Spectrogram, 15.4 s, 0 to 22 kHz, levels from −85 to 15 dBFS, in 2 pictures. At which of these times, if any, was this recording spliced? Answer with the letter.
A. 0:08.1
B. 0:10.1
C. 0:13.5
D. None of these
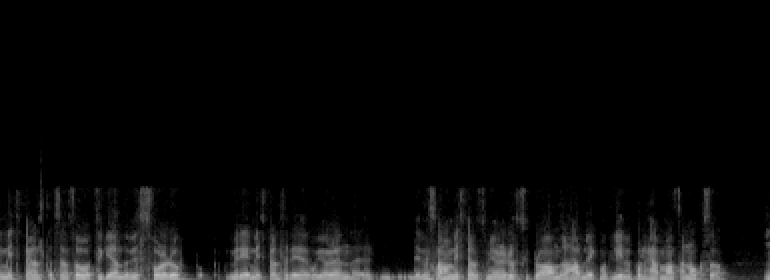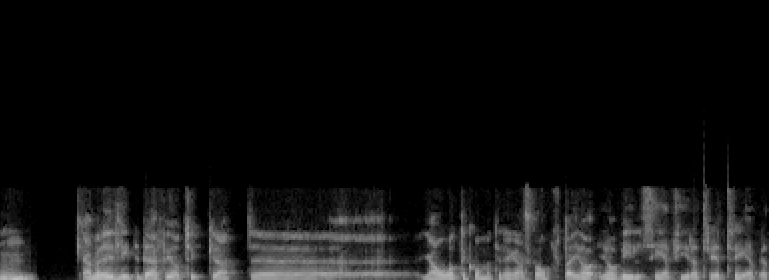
D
